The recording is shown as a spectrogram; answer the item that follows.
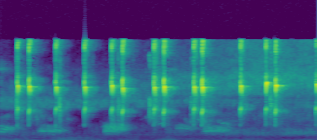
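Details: Squirrel giving sharp, high, clicking chips, often in quick pairs, repeated irregularly about twice a second, with faint lower whistled notes between them.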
